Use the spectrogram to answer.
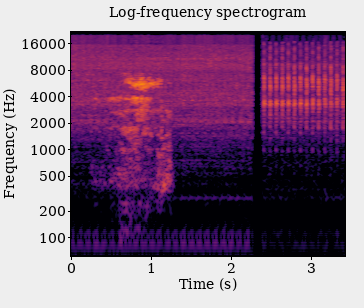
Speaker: you hear it there it's the clocking sound that's the Piston uh Rod then you've also got the rod knock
